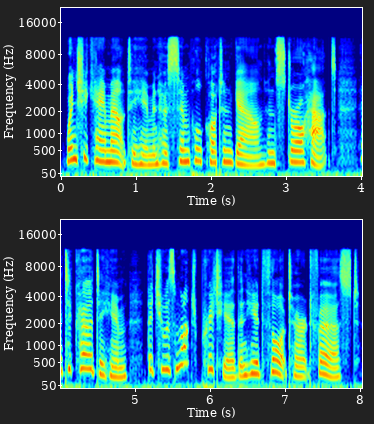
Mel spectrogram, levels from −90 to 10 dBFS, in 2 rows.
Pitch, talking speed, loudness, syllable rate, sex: 240 Hz, 225 wpm, -18 LUFS, 5.0 syllables/s, female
